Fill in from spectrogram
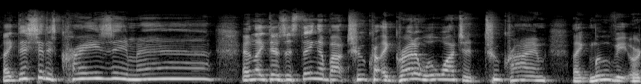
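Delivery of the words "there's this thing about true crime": ordinary talk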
